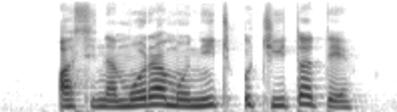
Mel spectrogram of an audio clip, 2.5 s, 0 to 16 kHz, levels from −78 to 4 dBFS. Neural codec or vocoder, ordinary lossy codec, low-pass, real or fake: autoencoder, 48 kHz, 128 numbers a frame, DAC-VAE, trained on Japanese speech; none; 14.4 kHz; fake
